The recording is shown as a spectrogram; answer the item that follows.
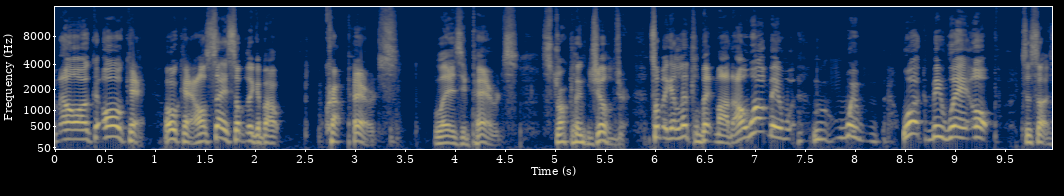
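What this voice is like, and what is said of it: Imitates another person's accent. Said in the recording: “I'm struggling with the accent now.”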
